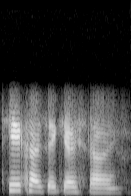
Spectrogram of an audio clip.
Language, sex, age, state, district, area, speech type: Kashmiri, female, 30-45, Jammu and Kashmir, Baramulla, rural, conversation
